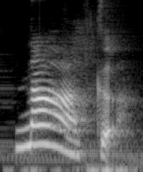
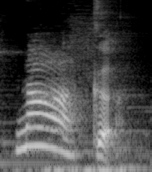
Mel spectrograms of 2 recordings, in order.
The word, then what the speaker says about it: 那个: So you see 个 has nothing above. There's no tone, right? It's called neutral tone. You go really light.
